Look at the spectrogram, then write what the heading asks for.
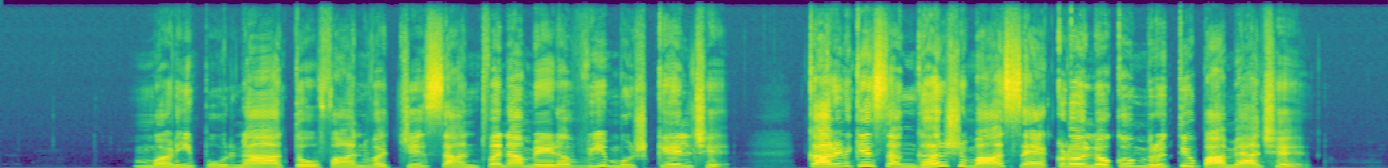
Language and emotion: Gujarati, sad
